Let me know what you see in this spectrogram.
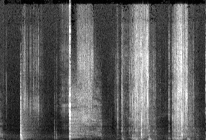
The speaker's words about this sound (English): is in the kitchen chopping celery for the chicken and sausage gumbo that's bubbling on her stove. What we're doing is we're starting to saute the vegetables, the trinity. What we call the trinity is celery, bell peppers, and onions.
